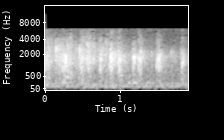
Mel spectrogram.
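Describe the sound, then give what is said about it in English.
Congregation applause at a church service, a hand-clap offering given to God: faint, fairly dense clapping that swells and dips unevenly over two seconds. “Why don't you give God a big hand clap offering?”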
